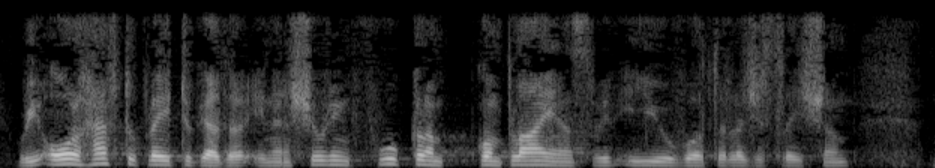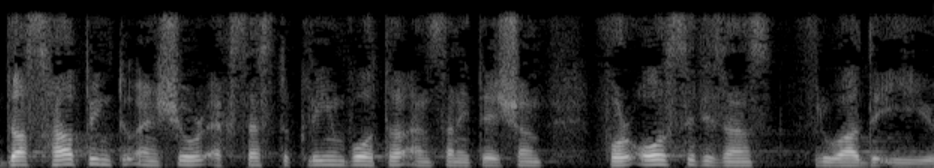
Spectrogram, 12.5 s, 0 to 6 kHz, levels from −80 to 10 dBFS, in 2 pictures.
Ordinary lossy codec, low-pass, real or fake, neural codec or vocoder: none; 5.4 kHz; real; none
